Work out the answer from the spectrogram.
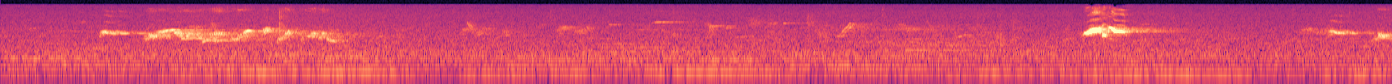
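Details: Red-whiskered bulbul singing as a trapping decoy: a warbled, chattering phrase early on, long quiet gap, then a single loud sharp note and a short final phrase.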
